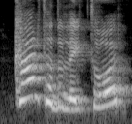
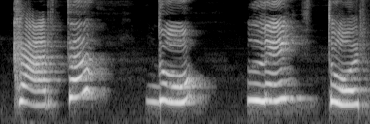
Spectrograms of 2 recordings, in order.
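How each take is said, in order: First: Said in the usual way. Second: "Carta do leitor" high and very slow, pauses between pieces; slow segmented reading. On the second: Shown as a demonstration. Teacher reading the whole title with pupils, "Carta do leitor" slowly segmented. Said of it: "Vamos ler tudo agora?".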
